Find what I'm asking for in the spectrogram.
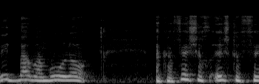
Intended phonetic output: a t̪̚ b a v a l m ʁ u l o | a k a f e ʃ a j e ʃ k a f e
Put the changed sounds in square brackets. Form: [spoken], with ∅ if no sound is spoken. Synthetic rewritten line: [i] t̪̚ b a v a [∅] m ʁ u l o | a k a f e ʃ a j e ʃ k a f e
